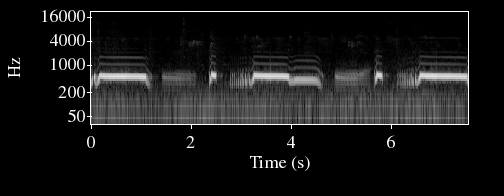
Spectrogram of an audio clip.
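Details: Barbary dove (puter) singing its long song over and over. Sustained level coos lasting about a second alternate with softer wavering notes, short sharp accents and rolling burrs, with a faint low background.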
